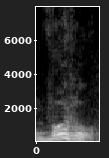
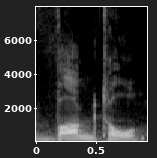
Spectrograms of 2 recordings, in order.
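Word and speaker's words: Vogtle: overruns at George's plant votal or Vogal if you want to pronounce it the way it looks like it should be pronounced well I looked it up it's votal it's votal nuclear power plant are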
